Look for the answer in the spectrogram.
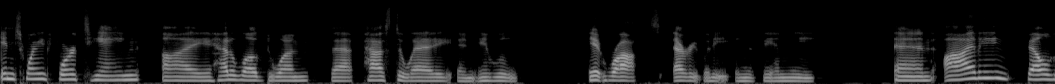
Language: English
